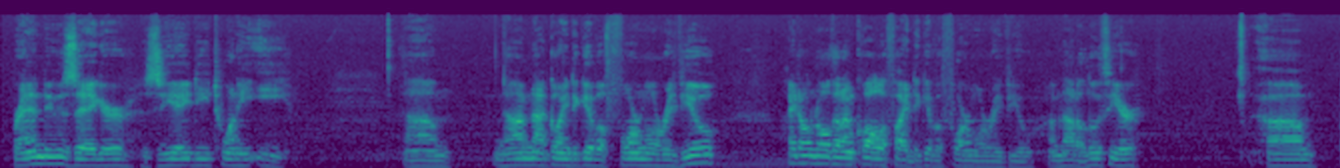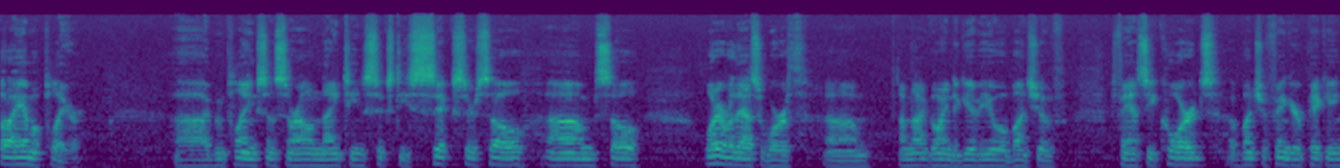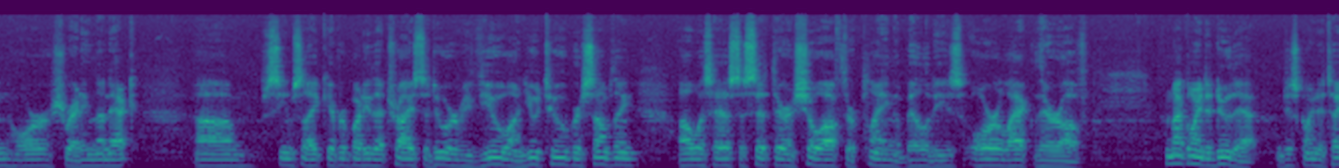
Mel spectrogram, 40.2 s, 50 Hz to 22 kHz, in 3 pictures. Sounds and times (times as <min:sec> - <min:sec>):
Speech: 0:00.1 - 0:03.0, 0:04.0 - 0:07.2, 0:07.8 - 0:11.4, 0:12.4 - 0:14.2, 0:15.1 - 0:19.8, 0:20.4 - 0:37.7, 0:38.4 - 0:40.1.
